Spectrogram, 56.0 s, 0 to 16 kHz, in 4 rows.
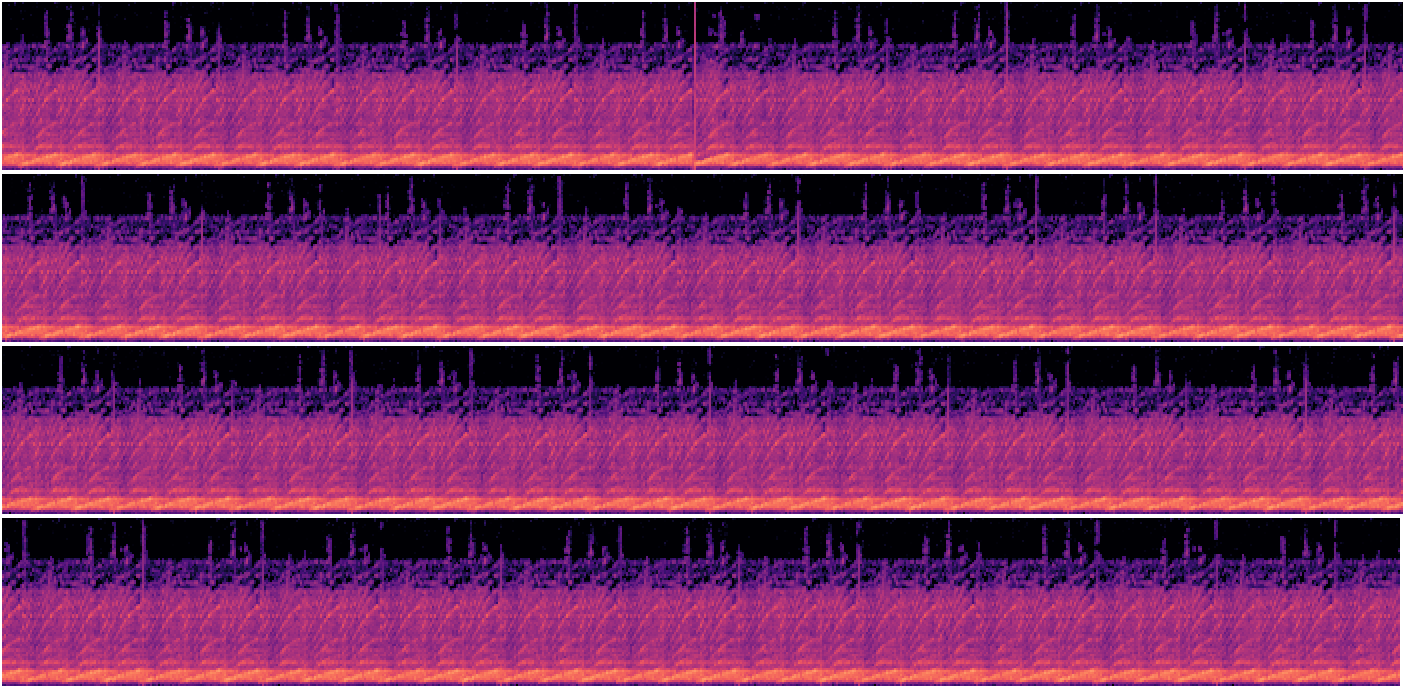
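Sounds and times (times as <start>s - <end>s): police siren yelp: 0.0s - 56.0s.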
